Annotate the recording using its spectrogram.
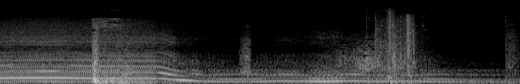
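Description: A vehicle engine drones and then drops in pitch.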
